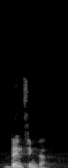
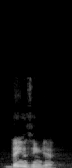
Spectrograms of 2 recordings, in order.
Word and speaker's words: Denzinger: Em alemão, a pronúncia correta seria Denzinger. Né? Mas vamos aportuguesar e chamar de Denzinger.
